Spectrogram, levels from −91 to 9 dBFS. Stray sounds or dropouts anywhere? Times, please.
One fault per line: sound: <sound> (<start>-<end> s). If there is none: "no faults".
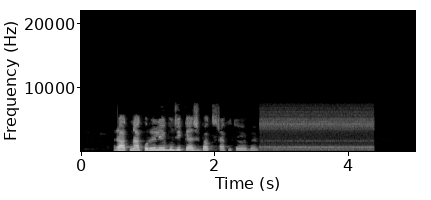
no faults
